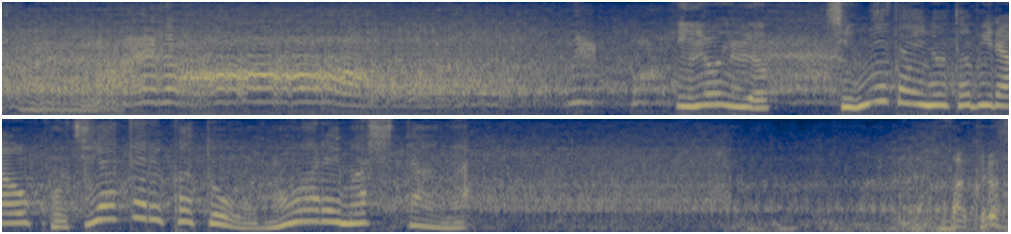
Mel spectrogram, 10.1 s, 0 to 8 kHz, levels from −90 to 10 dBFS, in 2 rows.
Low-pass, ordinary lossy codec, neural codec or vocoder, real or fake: none; none; codec, 16 kHz, 8 kbps, FunCodec, trained on LibriTTS, 25 frames a second; fake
